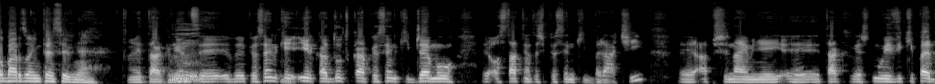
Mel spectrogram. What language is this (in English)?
Polish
